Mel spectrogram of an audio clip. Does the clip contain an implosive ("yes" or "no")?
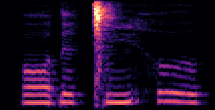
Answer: yes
